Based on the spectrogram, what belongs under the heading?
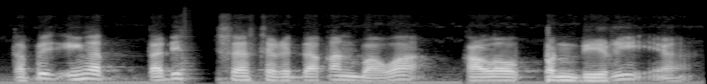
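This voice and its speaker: A man's voice: mid-range voice, moderate pace, lo-fi sound, faint music behind. A man with a Sundanese accent giving an informal lecture, explaining step by step and repeating key terms. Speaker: Islamic studies lecturer.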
